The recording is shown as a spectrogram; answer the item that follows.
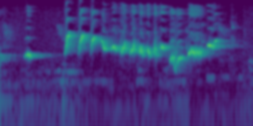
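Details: White-rumped shama song: a short whistled note, then a rapid run of bright, slurred notes that slide downward from high to lower pitch and finish on a rising whistle.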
